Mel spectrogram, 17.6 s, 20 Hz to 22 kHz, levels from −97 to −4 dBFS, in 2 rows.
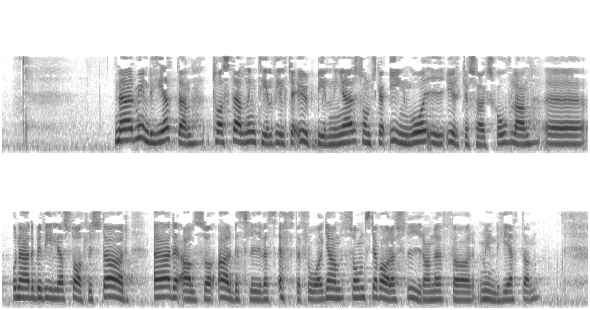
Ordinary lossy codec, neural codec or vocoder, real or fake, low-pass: MP3, 24 kbps; none; real; 7.2 kHz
